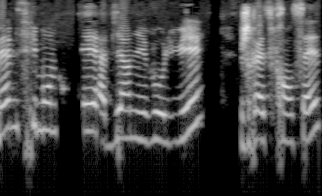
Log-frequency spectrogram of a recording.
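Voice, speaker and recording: An ordinary speaking voice from a woman, fairly high in pitch with ordinary pitch variation, at a moderate pace, dry and close with no echo. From southern France. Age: 30s. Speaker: stripper. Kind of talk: interview.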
